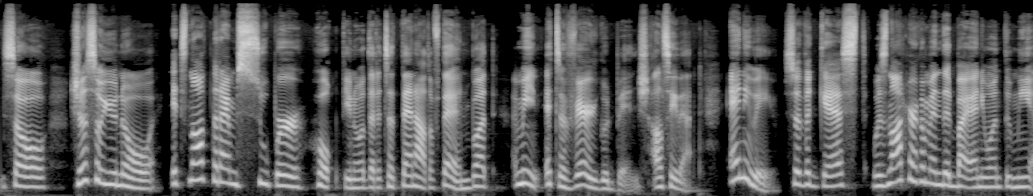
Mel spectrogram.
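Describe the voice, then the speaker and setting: A woman's voice: mid-range voice, dry recording, studio quality. A woman hosting a podcast, talking casually on her own in an informal review, chatting directly to her listeners. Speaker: podcast host. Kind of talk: casual solo drama review.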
